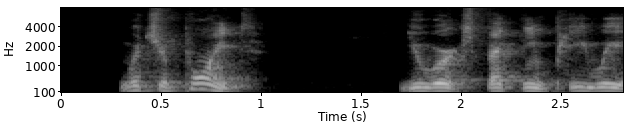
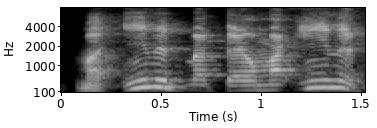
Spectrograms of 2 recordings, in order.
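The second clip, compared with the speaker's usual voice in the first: imitating the girl; 6 semitones higher than usual. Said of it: "the girl came to my house".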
